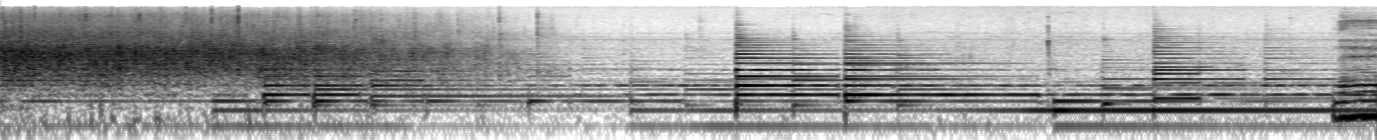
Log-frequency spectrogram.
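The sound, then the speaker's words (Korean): A church audience claps steadily for several seconds in thanks and glory to God, the applause thinning out as sustained organ-like keyboard chords rise and carry on alone at a steady level. “할렐루야 주님께 다시 한번 감사와 영광의 큰 박수 올려드립시다 아멘 아멘”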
